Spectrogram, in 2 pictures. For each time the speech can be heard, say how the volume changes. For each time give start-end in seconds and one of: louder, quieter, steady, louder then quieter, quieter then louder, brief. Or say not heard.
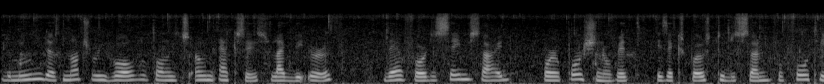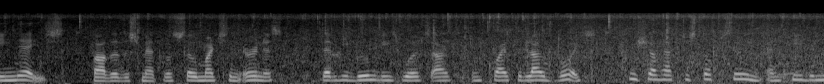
0.0-16.4 steady.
